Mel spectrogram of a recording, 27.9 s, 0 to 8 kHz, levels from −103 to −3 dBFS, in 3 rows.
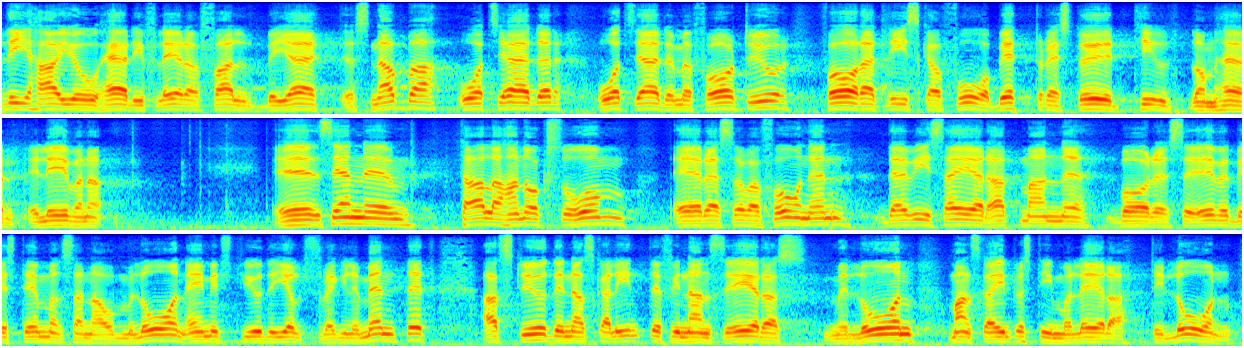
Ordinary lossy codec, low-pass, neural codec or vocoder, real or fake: none; none; codec, 16 kHz, 0.9 kbps, LongCat-Audio-Codec; fake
